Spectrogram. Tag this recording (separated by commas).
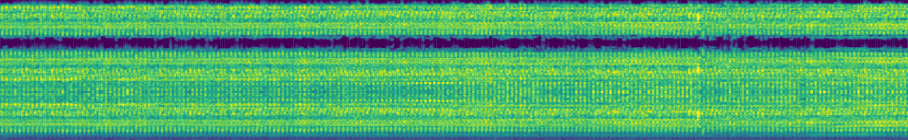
inside a small room, Speech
